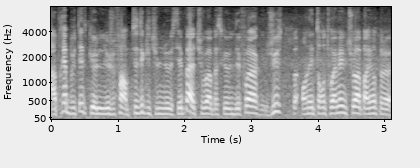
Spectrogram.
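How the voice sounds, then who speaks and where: Very fast speech from a man at fairly high pitch with ordinary pitch variation. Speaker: podcast host. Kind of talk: interview questions.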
